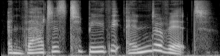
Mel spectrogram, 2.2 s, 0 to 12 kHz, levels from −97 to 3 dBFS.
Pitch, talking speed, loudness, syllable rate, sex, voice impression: 235 Hz, 245 wpm, -18 LUFS, 4.6 syllables/s, female, feminine, adult-like, slightly bright, soft, fluent, raspy, slightly cute, intellectual, friendly, slightly elegant, kind, slightly sharp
